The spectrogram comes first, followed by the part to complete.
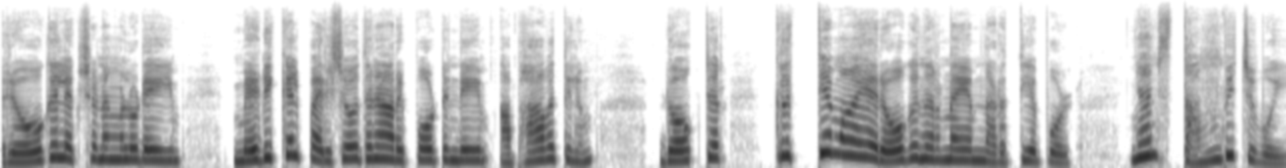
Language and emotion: Malayalam, surprised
